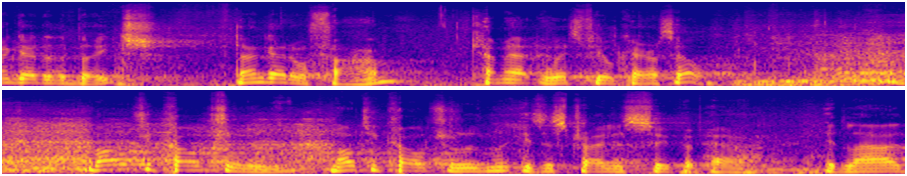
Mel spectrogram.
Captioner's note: laughter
